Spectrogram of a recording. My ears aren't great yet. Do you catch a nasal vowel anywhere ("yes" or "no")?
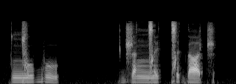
no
